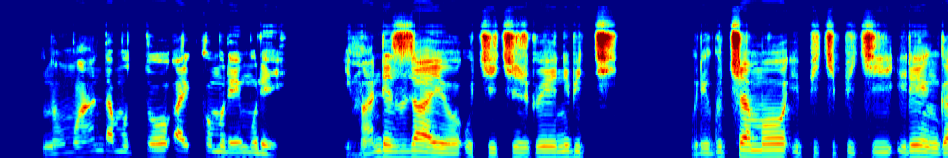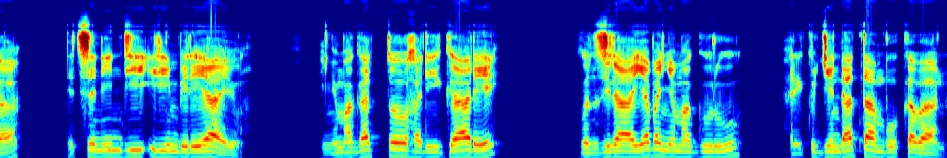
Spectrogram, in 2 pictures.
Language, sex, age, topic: Kinyarwanda, male, 36-49, government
